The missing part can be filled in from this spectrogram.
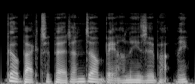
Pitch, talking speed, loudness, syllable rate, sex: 110 Hz, 310 wpm, -19 LUFS, 7.1 syllables/s, male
